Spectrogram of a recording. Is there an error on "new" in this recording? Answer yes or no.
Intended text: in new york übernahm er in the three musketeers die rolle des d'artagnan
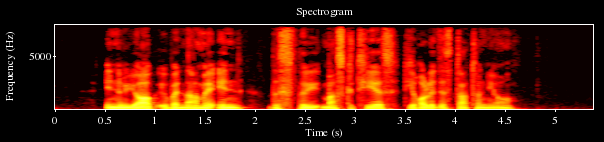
no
